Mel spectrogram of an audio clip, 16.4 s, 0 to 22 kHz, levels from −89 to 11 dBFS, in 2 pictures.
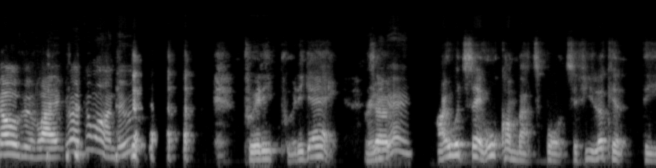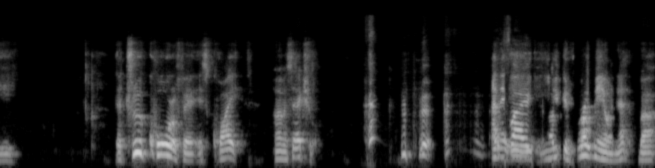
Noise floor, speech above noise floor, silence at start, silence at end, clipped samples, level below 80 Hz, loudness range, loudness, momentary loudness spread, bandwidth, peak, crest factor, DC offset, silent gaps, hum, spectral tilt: -82 dBFS; 61 dB; 0 s; 0 s; under 0.1%; -68 dBFS; 6 LU; -21 LUFS; 17 LU; 11.5 kHz; 0 dBFS; 22 dB; under 0.1%; none; none; -4.5 dB/octave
